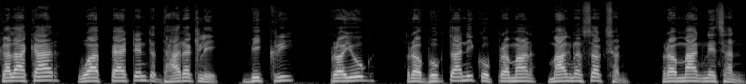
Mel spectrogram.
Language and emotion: Nepali, neutral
